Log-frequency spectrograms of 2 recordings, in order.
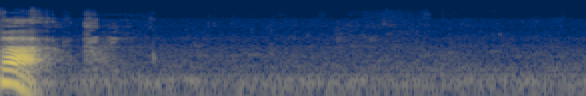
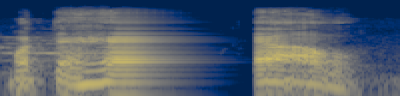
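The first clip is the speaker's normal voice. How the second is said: playful pretend scolding from a pet; voicing the cat; 4 semitones higher than usual. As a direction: speak up as the cat's comic voice. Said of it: "even my cat is like".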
